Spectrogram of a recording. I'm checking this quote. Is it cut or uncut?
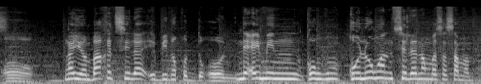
uncut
